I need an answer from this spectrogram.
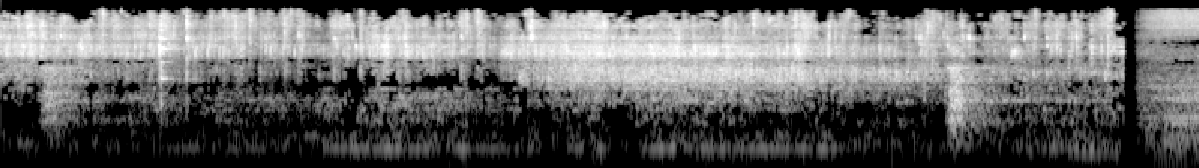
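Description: Potato pancake batter shallow-frying in hot oil in a nonstick pan: a steady sizzle with fine crackling. A metal spoon knocks lightly in the pan about a second in and again near the end.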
